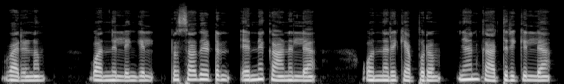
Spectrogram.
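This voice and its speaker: A woman narrator voicing a troubled young married woman, soft-spoken and then firm, in an even, clear reading voice. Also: mid-range voice, normal speed, dry recording, clean studio sound, lightly acted. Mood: pressing.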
